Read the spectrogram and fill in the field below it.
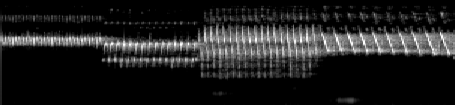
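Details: Canary song for training other canaries to sing: a long steady whistle, a lower held tone, then a fast buzzy trill shifting into rapidly repeated chirps about four per second.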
